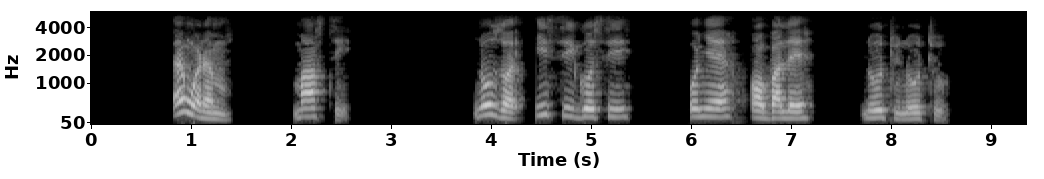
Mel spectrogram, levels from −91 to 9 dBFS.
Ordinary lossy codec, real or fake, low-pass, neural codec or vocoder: none; real; 5.4 kHz; none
